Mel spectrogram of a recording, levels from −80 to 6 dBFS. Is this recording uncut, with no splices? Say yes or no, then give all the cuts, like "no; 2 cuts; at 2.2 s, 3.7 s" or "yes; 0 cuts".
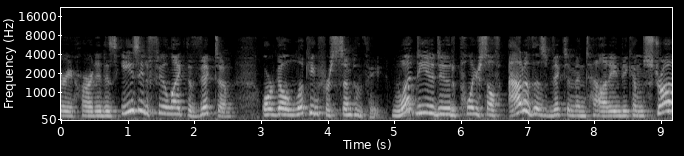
no; 1 cut; at 4.9 s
